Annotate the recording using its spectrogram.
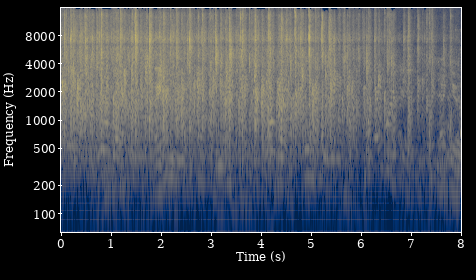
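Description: A crowd claps and cheers in a room.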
